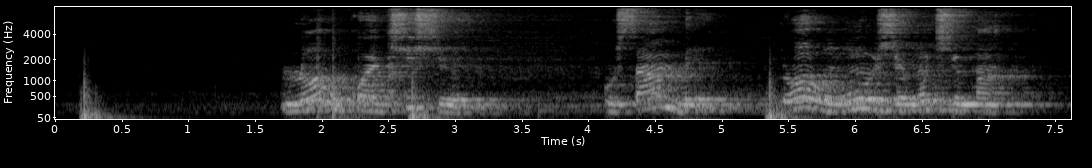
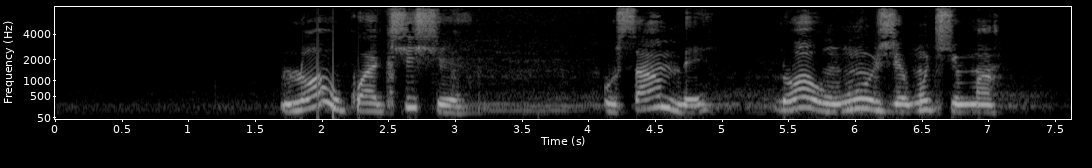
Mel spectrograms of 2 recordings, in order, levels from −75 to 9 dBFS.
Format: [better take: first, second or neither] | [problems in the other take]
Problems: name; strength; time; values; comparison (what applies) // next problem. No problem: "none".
second | background sound (Knock / Wood); 15 dB below the speech // room echo; dies away in 1.2 s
